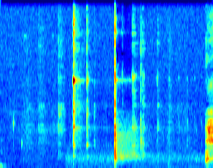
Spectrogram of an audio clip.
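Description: Metal spoon clinking against a clear glass breakfast bowl: two sharp clinks a little under half a second apart, around the middle.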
